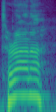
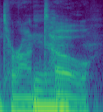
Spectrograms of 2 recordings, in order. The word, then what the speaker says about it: Toronto: we even say that Toran and you know what people say if you know when someone's not from Toronto CU they they pronounced the second T Toronto yeah it's like when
